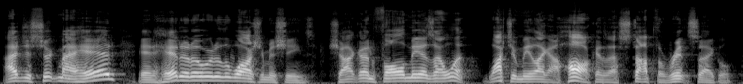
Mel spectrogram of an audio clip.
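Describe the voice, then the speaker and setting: Animated, sardonic male storyteller. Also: on the high side. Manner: sardonic, exasperated, theatrical. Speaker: narrator reading a short story. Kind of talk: dramatic first-person storytelling.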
